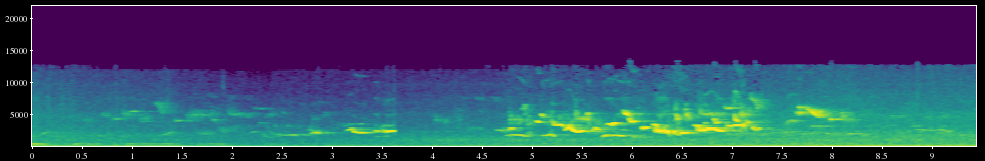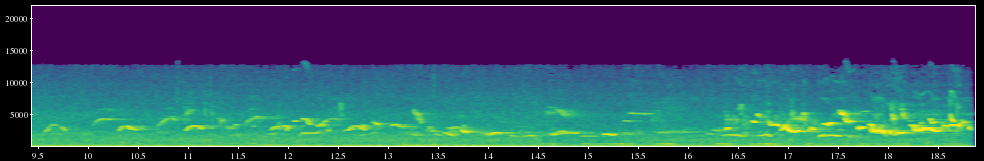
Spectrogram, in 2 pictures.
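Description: Birds singing and chirping in a dense chorus of short calls, busiest about five seconds in and again near the end, over a steady low hum.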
